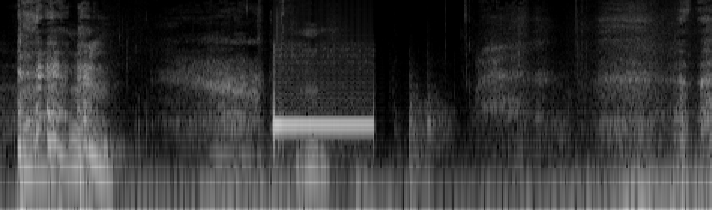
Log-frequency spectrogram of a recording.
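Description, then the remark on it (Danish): A single steady ringback tone sounds over a phone line for about a second during a call to a band's lead singer, fairly loud, surrounded by soft breaths, coughs and throat noises at the microphone. “Man kunne sgu da godt lige tage telefonen.”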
